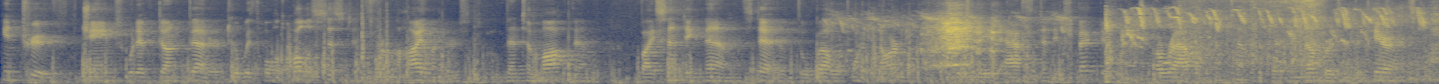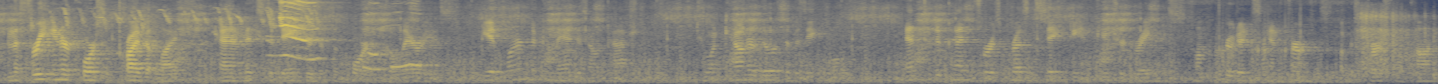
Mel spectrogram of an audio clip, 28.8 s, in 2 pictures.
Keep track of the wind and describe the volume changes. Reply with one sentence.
The loudness of the wind stays about the same.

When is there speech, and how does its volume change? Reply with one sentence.
You can hear the speech from 0.0 to 28.7 s, getting louder then quieter.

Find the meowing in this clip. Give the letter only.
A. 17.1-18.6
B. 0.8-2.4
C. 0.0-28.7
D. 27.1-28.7
A.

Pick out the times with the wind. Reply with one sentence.
The wind can be heard from 0.0 to 28.7 s.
